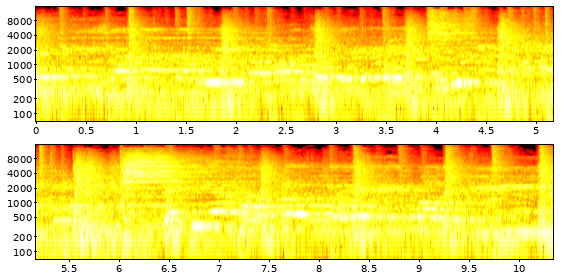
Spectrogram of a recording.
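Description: Male vocalist singing a Karen-language song with a live rock band: steady drum kit beat, electric guitars and keyboard.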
